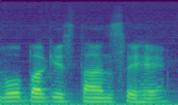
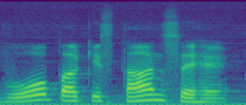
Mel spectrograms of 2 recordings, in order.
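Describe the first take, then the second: First: It is said plainly, without added force. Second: It is said with forceful emphasis in the tone. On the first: It simply states a fact. "Simple कहना" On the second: It insists that the fact is certain. "ये लहजे में हमने अपनी बात पे जोर दिया"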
